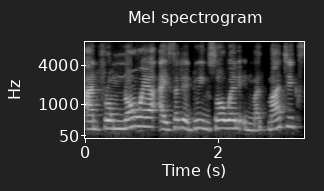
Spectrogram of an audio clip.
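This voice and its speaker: A woman with a Kenyan accent speaks at a medium pitch. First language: Luhya. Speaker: professor. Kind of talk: motivational talk to students.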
